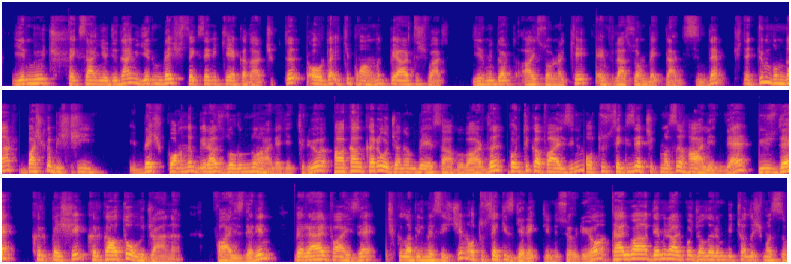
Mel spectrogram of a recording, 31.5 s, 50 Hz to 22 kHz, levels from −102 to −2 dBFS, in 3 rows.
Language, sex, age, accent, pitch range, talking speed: Turkish, male, 60-79, native, 120-155 Hz, 105 wpm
